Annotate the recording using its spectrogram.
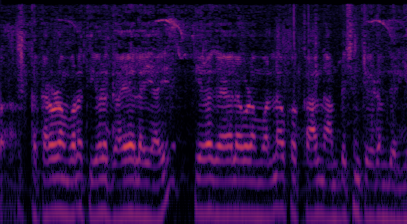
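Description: A man speaking, with a few faint, high bird chirps behind his voice.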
